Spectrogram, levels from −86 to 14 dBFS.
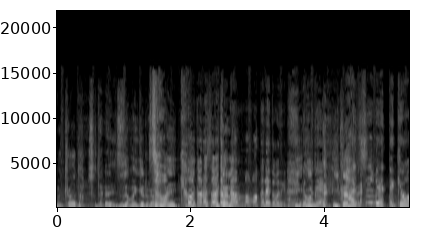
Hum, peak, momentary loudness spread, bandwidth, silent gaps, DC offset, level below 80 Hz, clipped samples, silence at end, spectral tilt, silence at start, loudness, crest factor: none; -12 dBFS; 9 LU; 16 kHz; none; under 0.1%; -58 dBFS; under 0.1%; 0 s; -4.5 dB/octave; 0 s; -29 LUFS; 16 dB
